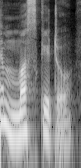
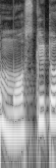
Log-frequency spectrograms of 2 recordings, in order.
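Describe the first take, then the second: First: मस्कीटो with a short first vowel and long ee, mus-kee-to; मस्कीटो said mus-kee-to, stress on the middle; correct pronunciation. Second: मॉस्किटो with a long open o, maas-ki-to; मॉस्किटो spoken as maw-ski-to; wrong pronunciation. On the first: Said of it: "इसको हम बोलते हैं मस्कीटो". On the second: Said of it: "इसको मॉस्किटो नहीं बोलते बच्चों". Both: Shown as a demonstration.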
